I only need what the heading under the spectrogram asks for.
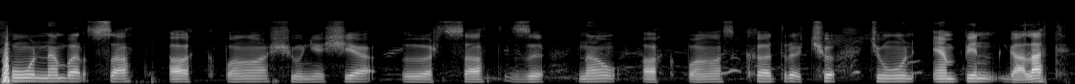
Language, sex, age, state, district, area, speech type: Kashmiri, male, 30-45, Jammu and Kashmir, Bandipora, rural, read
